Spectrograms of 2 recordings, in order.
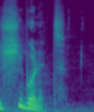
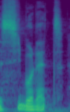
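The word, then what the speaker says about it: Schibboleth: Il lui disait alors Alors dis Chibolette. Et il disait Cibolette, car il ne pouvait pas bien prononcer.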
